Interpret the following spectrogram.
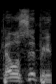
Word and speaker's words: Pellissippi: Is that how you pronounce it? Something like that. Pellissippi, I think. Pellissippi, thank you, yeah, Pellissippi.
